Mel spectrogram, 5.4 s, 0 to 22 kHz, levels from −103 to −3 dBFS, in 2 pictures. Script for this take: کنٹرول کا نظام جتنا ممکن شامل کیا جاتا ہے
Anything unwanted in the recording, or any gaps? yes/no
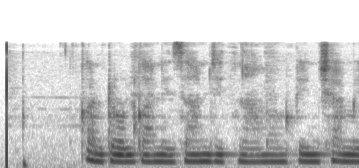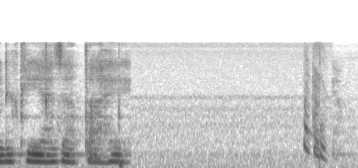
yes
